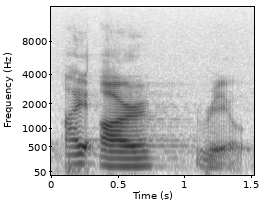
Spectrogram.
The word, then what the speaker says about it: irreal: I R real. Oh yeah. I R real. Wow. I real. Yeah. Sorry. Yeah. Like not surreal. Irreal.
